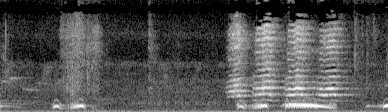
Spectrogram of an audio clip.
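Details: Dove song for luring doves into a trap: faint clipped coos, then a longer falling coo, overlaid by a brighter buzzy harmonic sound.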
